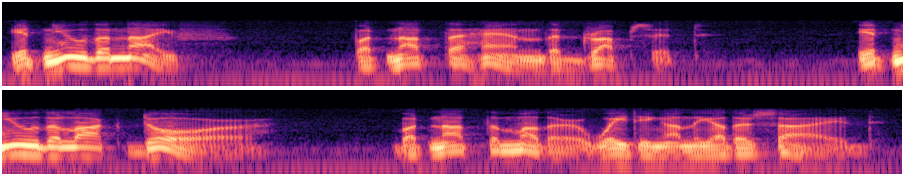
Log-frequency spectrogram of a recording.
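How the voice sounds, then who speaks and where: A man performs an aging exorcist priest for a horror radio play, with a very low voice full of gravel. He confesses in grave, literary, measured phrases that swing widely in pitch, haunted and intense. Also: sing-song, narrow, tinny audio, full character voice. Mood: intense, dread-filled. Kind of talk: dramatic horror radio monologue.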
